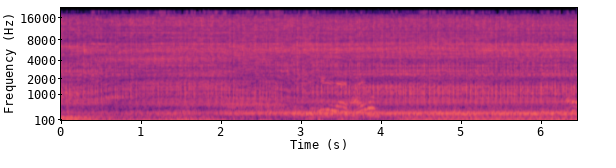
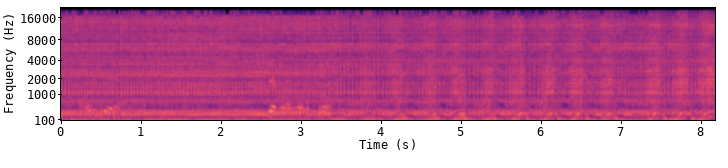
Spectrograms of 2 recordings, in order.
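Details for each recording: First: Tamiya TGS-R nitro RC engine, factory carb settings (high 1.5 turns out, low 1 1/4 turns out), fresh fuel, slightly rich: fast, high buzzy idle holding steady with no stumbling; normal idle. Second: Tamiya TGS-R nitro RC engine on factory carb settings, just restarted. Buzzy idle that swells and sags about twice a second, uneven and near stalling; the idle is set too low.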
